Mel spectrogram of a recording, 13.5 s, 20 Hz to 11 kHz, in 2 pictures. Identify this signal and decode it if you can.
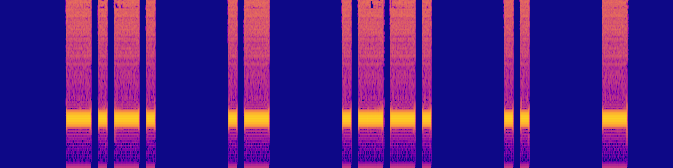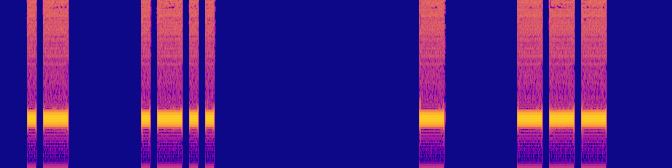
Morse code, heard as a keyed tone, about 15 wpm, spaced as for 8 wpm, 1000 Hz. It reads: CAPITAL TO
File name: qotdfiles / 8wpm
